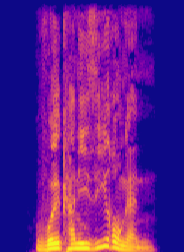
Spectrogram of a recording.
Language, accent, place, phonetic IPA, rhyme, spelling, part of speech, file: German, Germany, Berlin, [ˌvʊlkaniˈziːʁʊŋən], -iːʁʊŋən, Vulkanisierungen, noun, De-Vulkanisierungen.ogg
- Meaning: plural of Vulkanisierung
